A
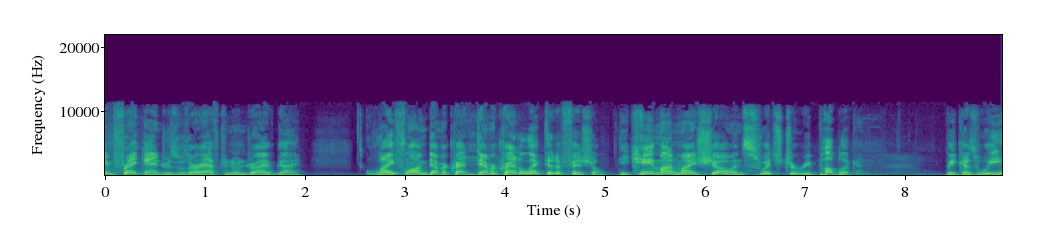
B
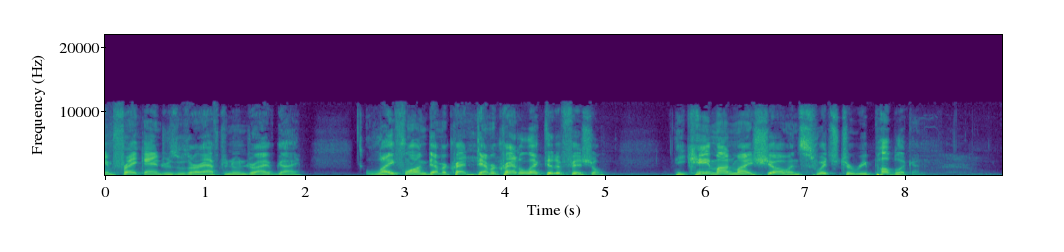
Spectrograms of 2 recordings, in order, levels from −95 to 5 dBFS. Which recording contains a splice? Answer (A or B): A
